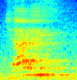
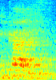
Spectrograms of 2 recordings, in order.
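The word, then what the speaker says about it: χάρις: La palabra gracia en griego es charis o así caris, que así es como se pronuncia, así como se escribe.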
